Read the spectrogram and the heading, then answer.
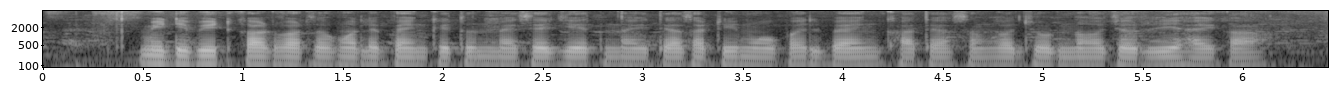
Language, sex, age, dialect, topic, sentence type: Marathi, male, 18-24, Varhadi, banking, question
